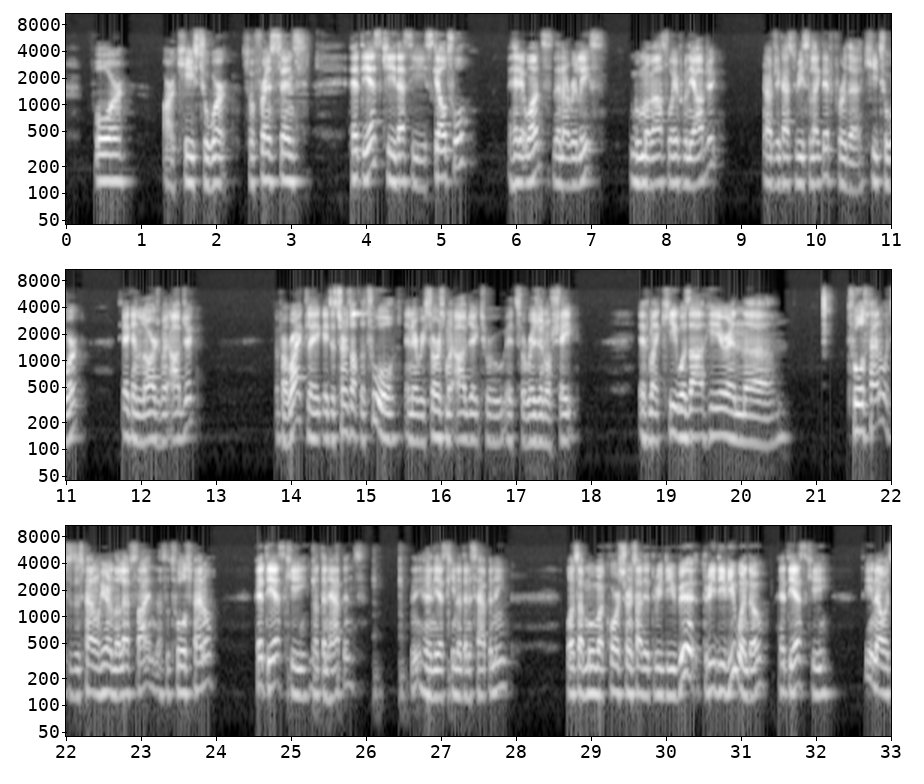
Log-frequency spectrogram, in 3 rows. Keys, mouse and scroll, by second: 3.3 right click, 6.3 s, 25.3 s.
